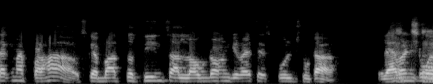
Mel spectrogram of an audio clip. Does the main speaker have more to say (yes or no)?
yes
